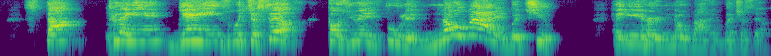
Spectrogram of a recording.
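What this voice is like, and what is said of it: Loud, raised preaching voice. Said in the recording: “raising my voice. I'm a loud nerve.”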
